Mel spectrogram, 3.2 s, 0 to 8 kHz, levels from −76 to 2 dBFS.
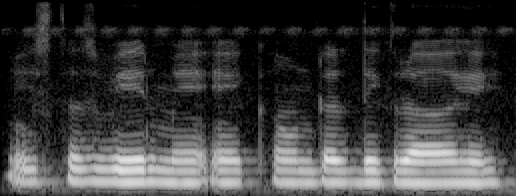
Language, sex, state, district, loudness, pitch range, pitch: Hindi, male, Uttar Pradesh, Saharanpur, -14 LUFS, 135-140 Hz, 135 Hz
